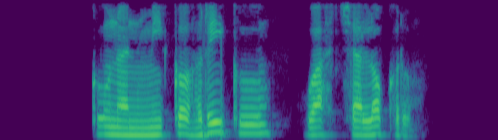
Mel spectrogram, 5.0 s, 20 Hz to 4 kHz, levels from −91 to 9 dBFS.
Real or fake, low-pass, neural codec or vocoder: real; 3.6 kHz; none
